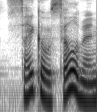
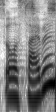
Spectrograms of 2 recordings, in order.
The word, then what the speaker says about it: psilocybin: um psycho Sullivan how do you say it psychosiliman means psilocybin psilocybin yeah I like psychos I'm not a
